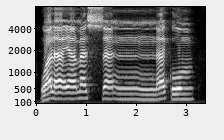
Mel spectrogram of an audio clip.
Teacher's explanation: ada nun bertasydid, bacaan gunnah, ditahan dulu suara n-nya.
